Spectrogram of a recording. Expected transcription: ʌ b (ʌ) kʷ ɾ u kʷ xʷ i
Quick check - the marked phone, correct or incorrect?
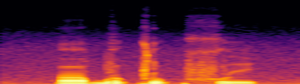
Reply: incorrect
